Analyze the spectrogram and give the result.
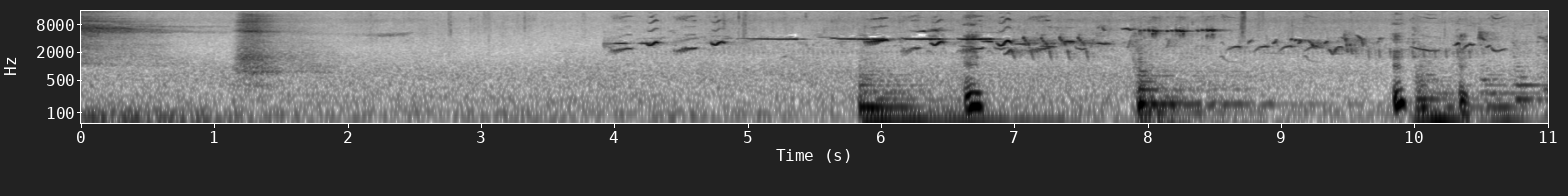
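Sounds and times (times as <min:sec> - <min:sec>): brief hiss: 0:00.0 - 0:02.2
songbirds chirping: 0:01.5 - 0:11.0.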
